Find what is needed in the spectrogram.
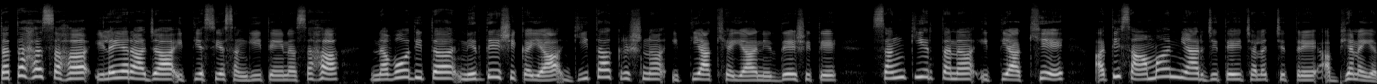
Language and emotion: Sanskrit, neutral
